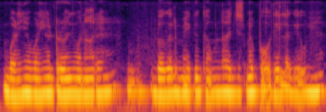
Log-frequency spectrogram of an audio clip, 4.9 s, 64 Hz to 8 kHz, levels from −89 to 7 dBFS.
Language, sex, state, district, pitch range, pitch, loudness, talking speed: Hindi, male, Bihar, Bhagalpur, 135-145 Hz, 140 Hz, -12 LUFS, 185 wpm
